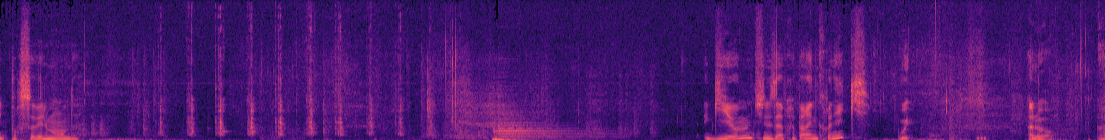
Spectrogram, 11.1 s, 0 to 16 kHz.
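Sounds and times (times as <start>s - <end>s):
speech: 0.0s - 1.0s, 7.2s - 9.3s, 10.3s - 11.0s
clock ticking: 1.8s - 4.1s
sustained tone: 5.0s - 6.4s.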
